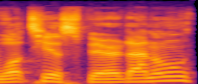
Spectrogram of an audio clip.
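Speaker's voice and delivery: ordinary delivery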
